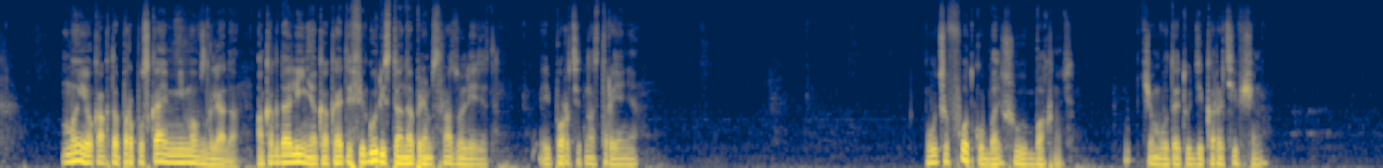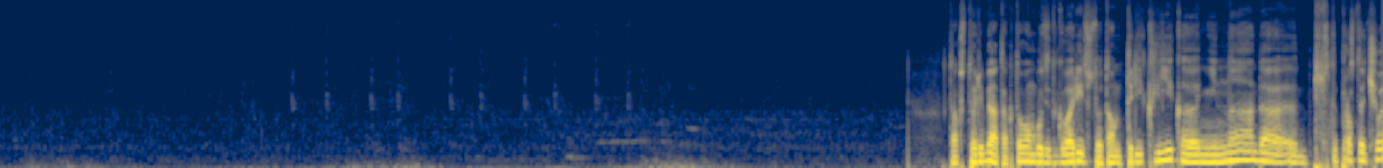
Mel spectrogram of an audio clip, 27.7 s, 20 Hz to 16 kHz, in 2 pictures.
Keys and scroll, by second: 12.2 space.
